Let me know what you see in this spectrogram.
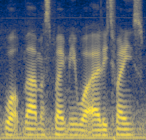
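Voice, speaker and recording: An Englishman in his thirties hosts a livestream of a driving game, chatting casually in a rambling, self-mocking way with a British accent. His mid-range voice barely shifts in pitch and moves quickly. Truck engine and road noise from the game run behind him.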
